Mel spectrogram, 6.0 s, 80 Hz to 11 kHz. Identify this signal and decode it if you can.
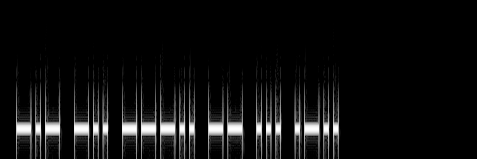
Morse code, heard as a keyed tone, about 20 wpm, 700 Hz. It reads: KD8MSL
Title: USA Call Signs Repeated 3x 20wpm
